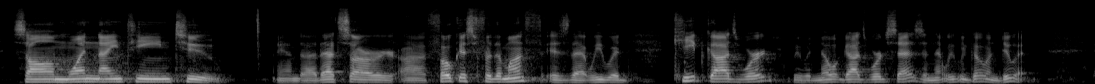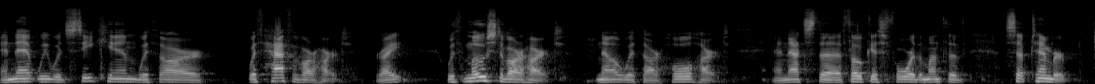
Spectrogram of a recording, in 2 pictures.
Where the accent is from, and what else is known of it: California, United States; born or raised there; moved away as an adult; also born or lived in Montana; now in Oklahoma, United States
